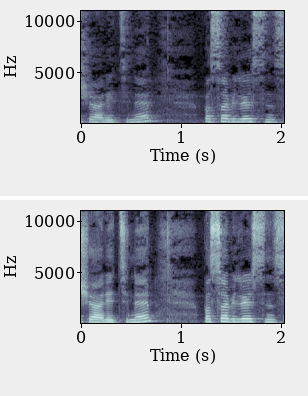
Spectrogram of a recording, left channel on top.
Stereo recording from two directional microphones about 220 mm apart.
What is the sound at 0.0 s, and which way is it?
A woman's voice, 45° right (ahead or behind).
